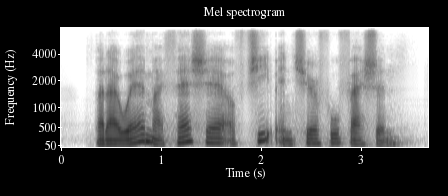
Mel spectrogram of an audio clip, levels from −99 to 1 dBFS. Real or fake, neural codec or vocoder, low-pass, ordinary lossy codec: fake; codec, 24 kHz, 0.5 kbps, DualCodec; 7.2 kHz; none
